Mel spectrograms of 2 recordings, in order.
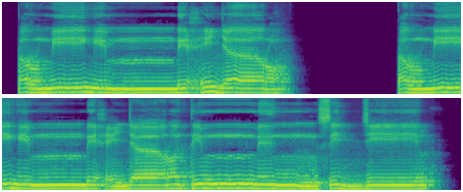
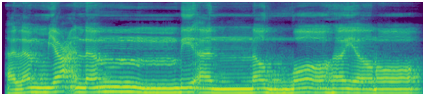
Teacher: Cara membacanya yaitu menyamarkan bacaan mim antara mim dan ba, seakan-akan seperti didengungkan. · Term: ikhfa syafawi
